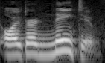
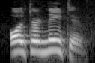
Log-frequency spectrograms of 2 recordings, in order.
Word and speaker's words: alternative: are we doing is we are actually stressing the third syllable that's why we say it altered native but the third syllable is not the one that is stressed the second syllable is the one that is stressed so when you have to say the stress the second syllable this pronunciation becomes alternative okay so i'm not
